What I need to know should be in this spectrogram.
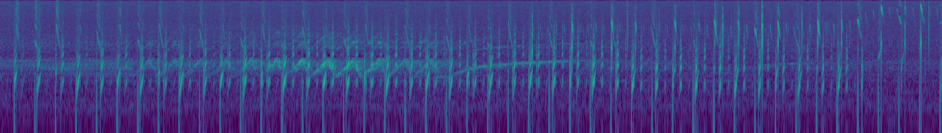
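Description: A synthesizer tone sweeps and changes in pitch.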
